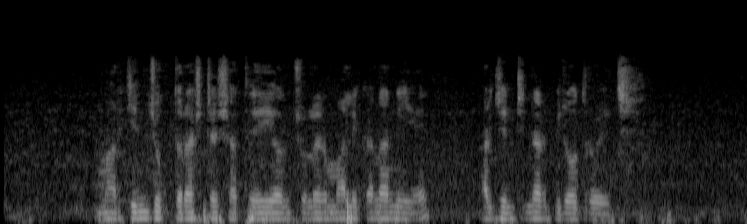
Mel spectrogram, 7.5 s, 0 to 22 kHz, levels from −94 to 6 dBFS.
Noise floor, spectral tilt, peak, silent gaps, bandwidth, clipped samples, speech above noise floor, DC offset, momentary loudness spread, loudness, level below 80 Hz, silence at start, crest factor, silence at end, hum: -66 dBFS; -5 dB/octave; -20 dBFS; none; 8 kHz; under 0.1%; 25 dB; under 0.1%; 12 LU; -42 LUFS; -58 dBFS; 0.15 s; 22 dB; 0.25 s; none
